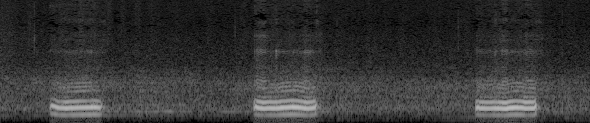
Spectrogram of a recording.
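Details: A Miniature Schnauzer gives three droning, tonal hums, each lasting roughly half a second, spaced evenly about two seconds apart in a quiet background.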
